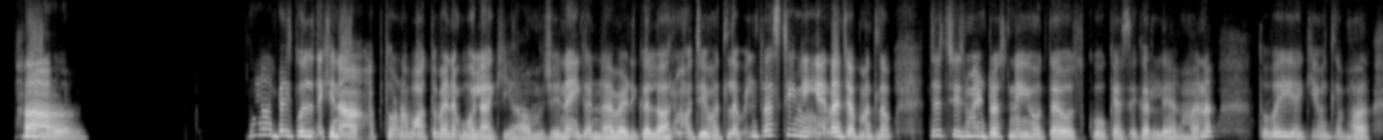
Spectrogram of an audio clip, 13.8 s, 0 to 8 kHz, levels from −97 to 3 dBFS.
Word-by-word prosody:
हाँ। 190 -6 +5 1.6
हाँ 330 +2 -6
बिल्कुल। 270 -3 +2
देखिए 240 0 +1
ना 215 -1 +5 0.3
अब 205 - -14
थोड़ा 205 -2 -2
बहुत 205 0 -1
तो 210 - -2
मैंने 200 -1 +1
बोला 195 0 +2
कि 190 0 -10
हाँ 175 0 -3
मुझे 185 +1 -5
नहीं 210 +3 +1
करना 205 -2 -1
है 195 - +4
मेडिकल 190 +1 +3
और 205 +2 +3
मुझे 210 +1 +1
मतलब 210 0 -3
इंटरेस्ट 295 +5 -3
ही 325 - -3
नहीं 245 -6 0
है 210 - 0
ना, 245 +2 +8
जब 230 -3 +3
मतलब 215 +1 -3 0.4
जिस 300 +1 -5
चीज़ 280 -3 -2
में 265 0 +1
इंटरेस्ट 230 -2 0
नहीं 220 -1 0
होता 195 0 -1
है 190 - +4
उसको 190 +2 -3
कैसे 195 0 -4
कर 185 -1 -1
लें 180 0 -3
हम, 190 -1 -7
है 195 - -1
ना? 255 +2 0 0.5
तो - - -7
वही 235 0 +1
है 215 - -3
कि 215 +2 -12
मतलब 210 -1 -9
हाँ, 195 -2 -1
210 Hz, 210 wpm, -23 LUFS, 195-235 Hz, 1.6 s, ना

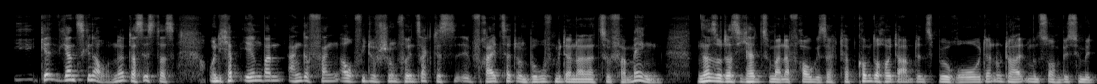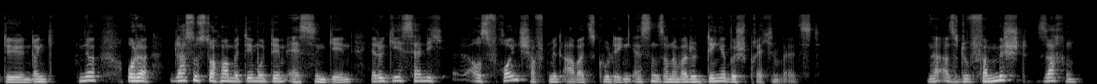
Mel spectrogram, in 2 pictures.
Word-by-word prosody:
J 215 -1 -19
ga 225 +2 +4
ganz 210 +1 +2
genau, 205 - 0
ne, 165 +8 0
das 185 - +1
ist 185 - -1
das. 130 -1 -2 0.3
Und 150 - +3
ich 175 - -1
habe 180 +1 +2
irgendwann 185 +2 +2
angefangen, 150 -1 -3
auch 145 -1 0
wie 150 - -2
du 140 - -3
schon 135 +2 -3
vorhin 135 +2 +1
sagtest, 135 -5 -4
äh, 145 -3 -7
Freizeit 135 +3 0
und 125 -4 +1
Beruf 125 +2 -1
miteinander 115 -3 +2
zu - - -3
vermengen, - - 0 0.3
ne? 150 +5 +7
Sodass 135 -3 +4
ich 125 - +1
halt 125 0 +4
zu 125 0 -2
meiner 115 0 +3
Frau 120 -1 +1
gesagt 110 0 -5
habe: 120 0 -3
„Komm 145 0 +4
doch 135 -1 +2
heute 130 -1 +2
Abend - - -4
ins 125 0 -5
Büro, 115 -1 +1
dann 130 +2 -3
unterhalten 125 -3 0
wir 125 - -1
uns 115 0 -2
noch 120 - 0
'n 105 - -5
bisschen 120 0 -2
mit 105 +1 -5
denen, 110 -1 +3
dann“ 120 +1 +1 0.3
ne? 185 +2 +2 0.3
Oder: 165 -3 +7 0.2
„Lass 170 +3 +1
uns 190 0 +2
doch 165 -2 +3
mal 165 - +5
mit 140 -2 -1
dem 150 -1 +2
und 140 0 -1
dem 140 0 +2
essen 115 +1 -2
gehen.“ 115 +1 -3 0.2
Ja, 135 - 0
du 150 - +3
gehst 165 +2 -2
ja 160 - +1
nicht 160 +5 -5 0.2
aus 145 -1 -2
Freundschaft 205 -4 -2
mit 125 -1 -2
Arbeitskollegen 115 +1 -4
essen, 120 +2 -3
sondern 120 -1 0
weil 125 - +2
du 125 0 +3
Dinge 140 +5 +2
besprechen 130 -2 -4
willst. - - -12 1.1
Ne, - - -3
also, 120 - -4
du 135 +2 -3
vermischt 140 +4 +1
Sachen. 135 -6 -3
135 Hz, 230 wpm, -23 LUFS, 120-160 Hz, 1.1 s, ne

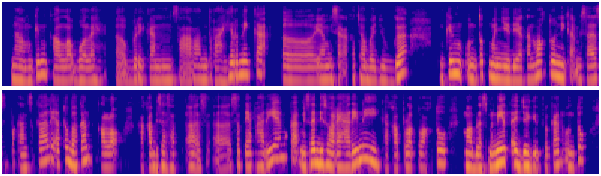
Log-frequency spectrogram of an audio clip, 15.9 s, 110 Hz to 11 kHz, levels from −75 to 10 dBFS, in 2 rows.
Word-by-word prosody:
Nah 160 -2 -1
mungkin 205 +9 -1
kalau 155 -2 -2
boleh, 155 0 -4 0.2
eee, - - -7
berikan 160 0 -5
saran 165 +1 -5
terakhir 165 +6 -1
nih 215 -1 +3
Kak, 230 - 0 0.2
eee, 155 -1 -4
yang 165 - -2
bisa 165 +1 -5
Kakak 165 - -10
coba 160 -1 -2
juga, 155 +6 +1 0.5
mungkin 220 +6 +4
untuk 175 +5 -2
menyediakan 165 -2 +1
waktu 215 0 +1
nih 180 -2 +2
Kak. - - -3
Misalnya 165 +1 -2
sepekan 160 -3 -7
sekali, 220 +9 -2
atau 225 +4 0
bahkan 230 +6 +1
kalau 170 -3 0 0.2
Kakak 160 +1 -3
bisa 175 +2 -2
sat 165 0 -8
e 175 - -3
set - - -14
e - - -6 0.2
setiap 180 -2 -2
hari 180 +5 +2
ya 265 - +2
ma 280 - -5
Kak, - - 0
misalnya 205 +3 +6
di - - +2
sore 170 -1 +4
hari 170 +4 +4
nih, 235 -6 +3
Kakak 160 -1 -6
plot 170 0 -1
waktu 170 +5 0 0.3
15 160 -2 +3
menit 205 +6 +9
aja, 185 -2 +7
gitu 175 -1 0
kan. 185 +3 -1
Untuk, 245 +8 -3
170 Hz, 200 wpm, -23 LUFS, 160-200 Hz, 0.5 s, menit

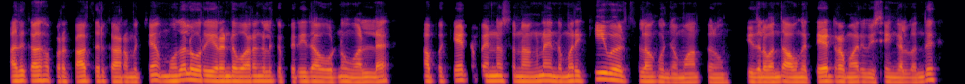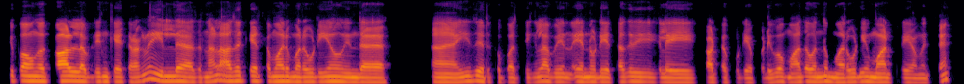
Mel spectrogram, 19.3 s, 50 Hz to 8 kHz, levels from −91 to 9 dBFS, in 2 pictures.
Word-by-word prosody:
அதுக்காக 135 -2 0
காத்திருக்க 130 -1 0
ஆரம்பிச்சேன். 115 +5 -2
மொதல்ல 155 +4 +2
ஒரு 140 - 0
2 125 0 +3
வாரங்களுக்கு 125 0 -1
பெரிதா 120 0 -1
ஒண்ணும் 115 0 -2
வர்ல. 115 +1 0 0.5
அப்ப 130 +1 -4
கேட்டப்ப 145 -1 0
என்ன 135 0 +3
சொன்னாங்கன்னா, 125 +1 0
இந்த 120 -1 -1
மாரி 135 +1 +2
கீவேர்ட்ஸ் 155 -8 +2
எல்லாம் 120 -1 -1
கொஞ்சம் 105 -1 -3
மாத்தணும். 105 -1 -5 0.2
இதில 115 -1 +1
வந்து 115 +1 0
அவங்க 110 0 0
தேட்ற 120 -1 +4
மாதிரி 115 0 -1
விஷயங்கள் 110 -1 -3
வந்து, 115 +9 -1 0.5
இப்போ 135 +1 -5
அவங்க 130 -1 +4 0.2
கால் 130 -1 +8
அப்படின்னு 120 +1 -2
கேட்டாங்கன்னா, 115 +9 0
இல்ல. 125 +1 +3
அதனால 115 +3 -2
அதற்கேத்தா 130 -1 -1
மாரி 125 0 +3
மறுபடியும் 115 +1 +1
இந்த 110 0 +3 0.7
ஆ - - +2 0.3
இது 130 +1 -1
இருக்கு 110 0 -13
பாத்தீங்களா, 110 +3 -3
அப்படீன்னு 115 0 -3
என்னுடைய 115 0 +1
தகுதிகளை 115 -2 -1 0.3
காட்டக்கூடிய 105 -1 -4
படிவம்மா, 110 +1 -3
அதை 120 - -2
வந்து 115 +2 0
மறுபடியும் 115 +2 0
மாற்றியமச்சேன். 105 - -3
120 Hz, 160 wpm, -24 LUFS, 110-130 Hz, 0.7 s, கால்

